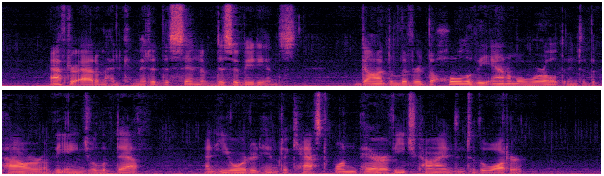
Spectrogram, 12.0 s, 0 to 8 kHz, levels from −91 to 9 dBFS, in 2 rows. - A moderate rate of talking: Yes, average, 190 wpm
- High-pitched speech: No, very low, 95 Hz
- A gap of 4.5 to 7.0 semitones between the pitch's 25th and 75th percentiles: No, average, 3.0 semitones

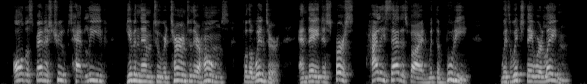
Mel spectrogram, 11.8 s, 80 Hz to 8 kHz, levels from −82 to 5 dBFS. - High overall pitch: Yes, high, 195 Hz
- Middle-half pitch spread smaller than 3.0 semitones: No, average, 4.2 semitones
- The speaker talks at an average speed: Yes, average, 150 wpm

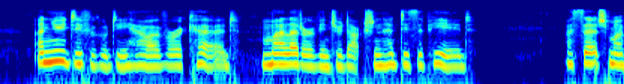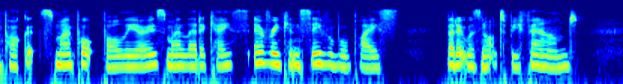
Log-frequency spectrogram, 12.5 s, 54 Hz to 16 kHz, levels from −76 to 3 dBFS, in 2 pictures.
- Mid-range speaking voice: No, high, 195 Hz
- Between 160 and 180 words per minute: No, average, 145 wpm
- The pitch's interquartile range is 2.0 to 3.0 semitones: Yes, narrow, 2.4 semitones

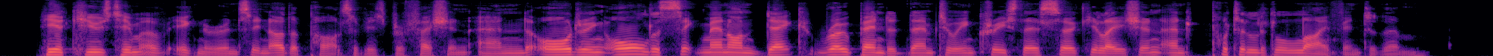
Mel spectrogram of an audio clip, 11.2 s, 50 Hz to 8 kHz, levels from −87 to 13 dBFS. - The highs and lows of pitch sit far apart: No, average, 3.7 semitones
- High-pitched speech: No, low, 125 Hz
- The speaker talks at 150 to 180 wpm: Yes, average, 175 wpm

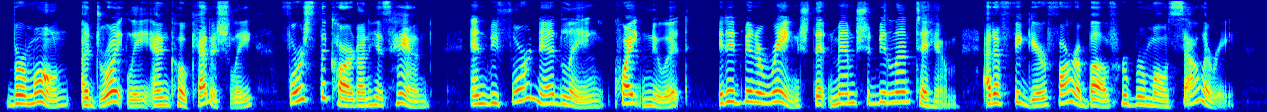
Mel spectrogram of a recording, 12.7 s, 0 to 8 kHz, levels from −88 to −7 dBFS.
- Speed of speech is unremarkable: Yes, average, 170 wpm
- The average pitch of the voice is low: No, high, 215 Hz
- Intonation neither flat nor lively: No, wide, 6.0 semitones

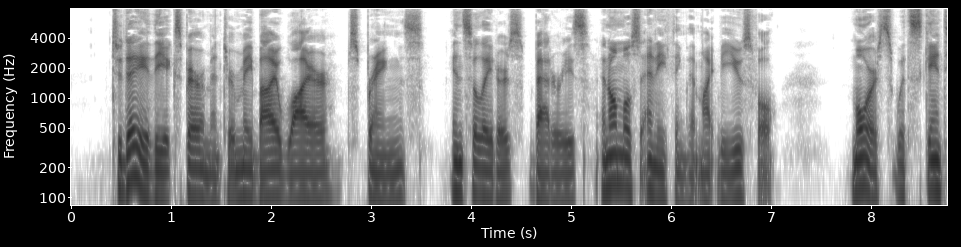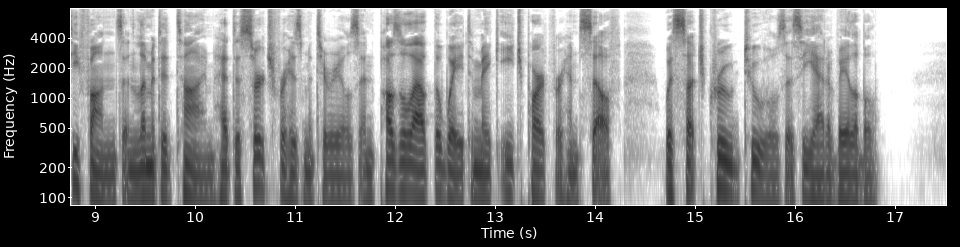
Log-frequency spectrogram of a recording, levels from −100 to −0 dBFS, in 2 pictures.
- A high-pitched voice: No, very low, 95 Hz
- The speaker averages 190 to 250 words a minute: No, average, 170 wpm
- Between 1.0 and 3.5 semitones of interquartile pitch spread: Yes, average, 3.1 semitones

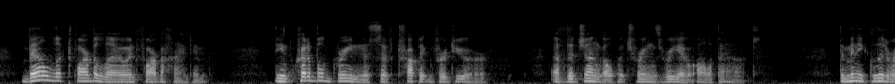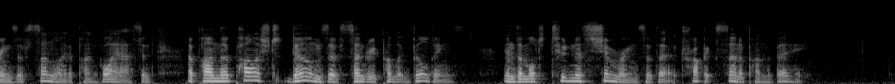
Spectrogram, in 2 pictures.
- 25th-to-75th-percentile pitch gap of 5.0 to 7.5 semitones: Yes, wide, 5.6 semitones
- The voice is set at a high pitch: No, low, 125 Hz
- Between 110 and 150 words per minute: No, average, 165 wpm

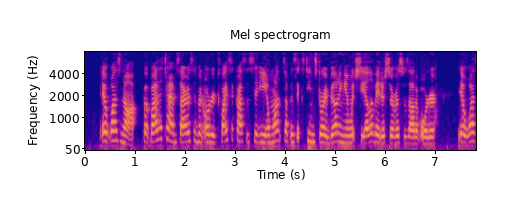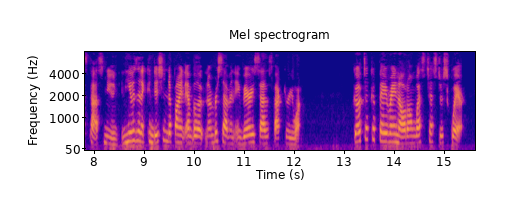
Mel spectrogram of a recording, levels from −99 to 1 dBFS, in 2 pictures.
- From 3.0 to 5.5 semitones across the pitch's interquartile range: Yes, average, 3.4 semitones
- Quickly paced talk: Yes, fast, 220 wpm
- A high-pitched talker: Yes, high, 245 Hz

